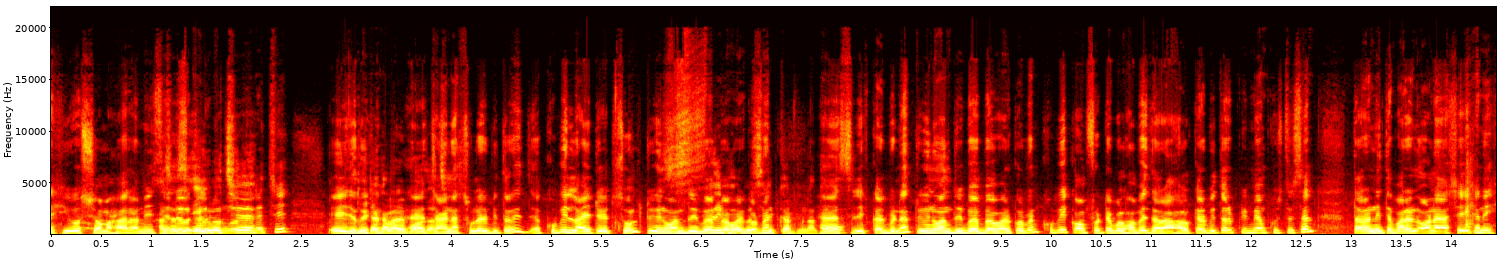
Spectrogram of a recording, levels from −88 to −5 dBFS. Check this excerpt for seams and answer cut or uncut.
uncut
